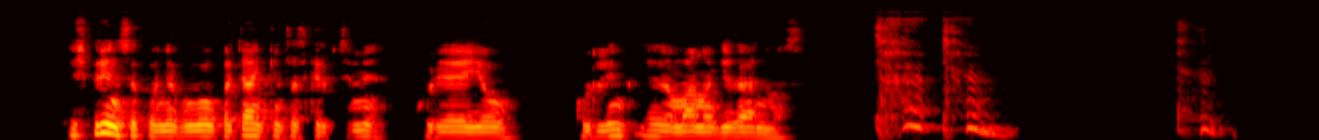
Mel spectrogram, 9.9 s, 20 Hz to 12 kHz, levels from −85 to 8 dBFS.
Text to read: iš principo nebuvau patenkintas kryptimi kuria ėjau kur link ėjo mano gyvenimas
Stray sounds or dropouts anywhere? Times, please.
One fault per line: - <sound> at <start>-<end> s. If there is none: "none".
- cough at 6.6-7.7 s
- cough at 8.8-9.3 s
